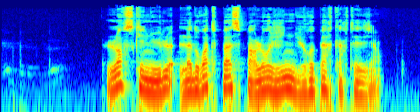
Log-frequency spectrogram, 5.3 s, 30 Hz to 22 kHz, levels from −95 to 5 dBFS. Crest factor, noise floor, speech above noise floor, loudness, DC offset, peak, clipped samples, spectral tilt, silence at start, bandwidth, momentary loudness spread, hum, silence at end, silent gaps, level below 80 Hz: 16 dB; -65 dBFS; 50 dB; -15 LUFS; under 0.1%; 0 dBFS; under 0.1%; -5 dB/octave; 1.35 s; 15.5 kHz; 8 LU; none; 0.5 s; none; -38 dBFS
